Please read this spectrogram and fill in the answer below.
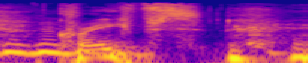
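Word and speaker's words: Krieps: Vicky Creeps or Cripes? – Creeps.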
